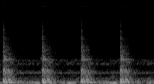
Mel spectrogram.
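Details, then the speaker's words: Diesel parking heater, powered from AC mains through a 12V power supply, in a shed. At startup it runs self-tests before firing, and the fuel dosing pump gives crisp, even ticks about every 0.4 s; normal pump ticking. "It's testing, making sure it's safe to fire. There goes the pump."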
